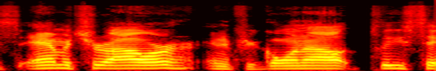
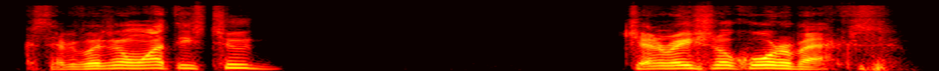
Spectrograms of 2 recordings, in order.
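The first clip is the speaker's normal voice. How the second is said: heavy, dripping, mock-earnest sarcasm; 6 dB quieter than usual. Talking about two quarterbacks that everybody wants: heavy sarcasm. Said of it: "Say that with a, a lot of sarcasm".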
